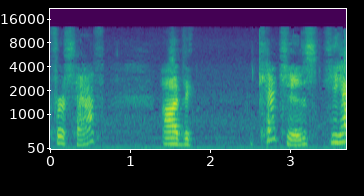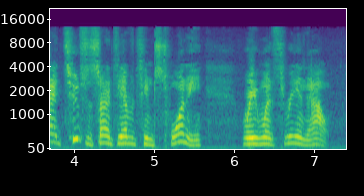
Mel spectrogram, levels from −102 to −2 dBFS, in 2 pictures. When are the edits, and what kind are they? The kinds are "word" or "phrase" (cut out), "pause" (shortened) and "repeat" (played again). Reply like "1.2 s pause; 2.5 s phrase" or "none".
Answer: 3.4 s pause; 4.1 s word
